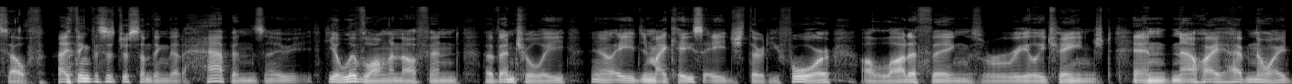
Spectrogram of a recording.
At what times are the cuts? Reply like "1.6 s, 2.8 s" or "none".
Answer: none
